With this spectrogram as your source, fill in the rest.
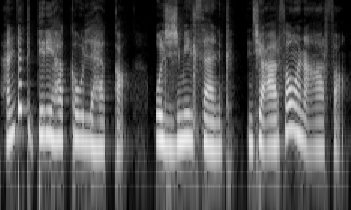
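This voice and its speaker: A woman's voice: mid-range voice, fast, a little mellow, lightly acted. A woman with a Moroccan accent voicing a bossy servant of the sultan who gives curt orders. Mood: hushed warning.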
